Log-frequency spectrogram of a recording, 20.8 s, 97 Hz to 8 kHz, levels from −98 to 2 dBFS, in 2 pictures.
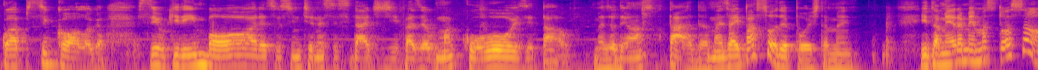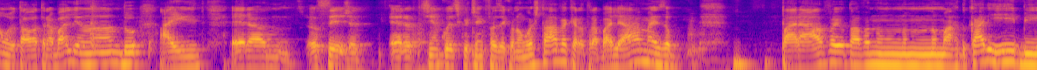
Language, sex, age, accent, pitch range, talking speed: Portuguese, male, 20-39, Brazilian, 110-140 Hz, 195 wpm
